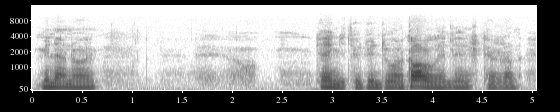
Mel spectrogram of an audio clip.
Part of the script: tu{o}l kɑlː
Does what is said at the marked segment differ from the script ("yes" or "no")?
yes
